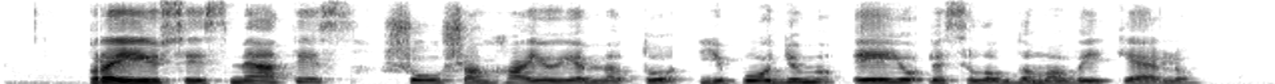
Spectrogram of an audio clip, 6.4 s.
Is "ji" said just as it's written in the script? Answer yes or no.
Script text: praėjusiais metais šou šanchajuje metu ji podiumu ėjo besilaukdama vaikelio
yes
